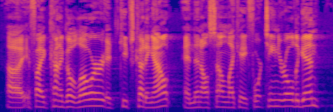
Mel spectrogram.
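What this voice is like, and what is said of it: Deliberately louder speaking voice. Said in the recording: “my voice might be a little louder. That is intentional.”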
